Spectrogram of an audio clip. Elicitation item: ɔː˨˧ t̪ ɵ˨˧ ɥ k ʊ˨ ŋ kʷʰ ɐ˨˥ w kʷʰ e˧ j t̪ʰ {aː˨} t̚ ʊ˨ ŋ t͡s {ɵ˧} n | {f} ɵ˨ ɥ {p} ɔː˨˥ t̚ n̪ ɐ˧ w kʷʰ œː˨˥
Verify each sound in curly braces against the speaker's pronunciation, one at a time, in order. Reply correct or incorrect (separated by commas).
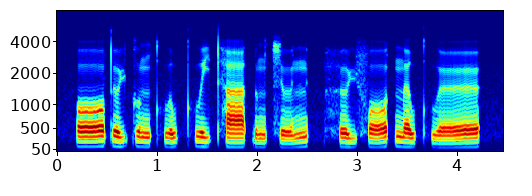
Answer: correct, incorrect, incorrect, incorrect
